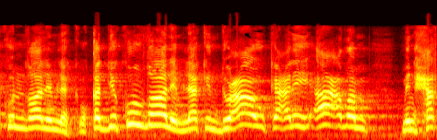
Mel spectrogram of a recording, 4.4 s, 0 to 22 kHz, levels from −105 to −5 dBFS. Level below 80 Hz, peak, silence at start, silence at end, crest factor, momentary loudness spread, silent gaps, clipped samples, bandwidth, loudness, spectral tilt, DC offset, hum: -64 dBFS; -4 dBFS; 0 s; 0 s; 14 dB; 7 LU; none; under 0.1%; 11.5 kHz; -18 LUFS; -4.5 dB/octave; under 0.1%; none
